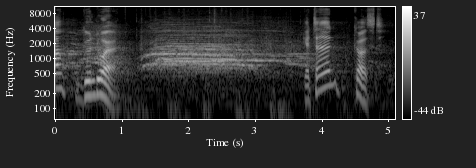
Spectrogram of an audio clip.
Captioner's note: applause and cheering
